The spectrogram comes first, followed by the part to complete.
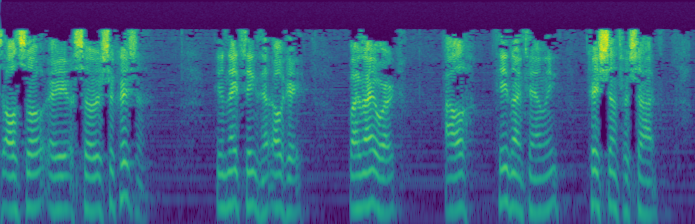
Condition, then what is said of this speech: Stroke. I had a stroke a little over a year ago, and so I'm under some therapy. I hope you can understand.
